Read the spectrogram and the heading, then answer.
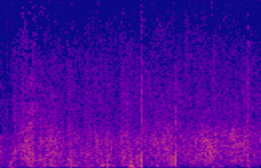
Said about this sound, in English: I think we should applaud our panel.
